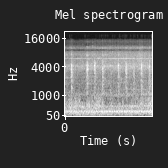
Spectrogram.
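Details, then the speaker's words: Pathmaker rig driving with broken Dana 300 transfer case (6th failure, on first rock-crawling obstacle): sharp steady knocking six or seven times a second over engine drone; internals broken, case not split, spare to be fitted. "not going to lie this is not the first time I've driven home with my Daya 300 make it sounds like that"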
